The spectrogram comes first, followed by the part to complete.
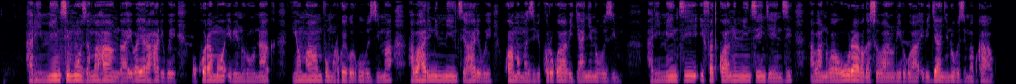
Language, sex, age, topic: Kinyarwanda, male, 18-24, health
